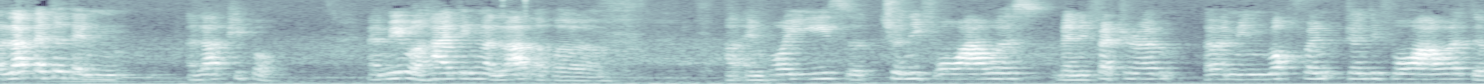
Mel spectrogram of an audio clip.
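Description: A woman, answering interview questions in halting speech full of fillers and self-corrections. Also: lowish voice. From South Vietnam. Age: 60s. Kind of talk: oral history interview. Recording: echoey room, distant mic, faint noise.

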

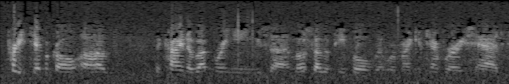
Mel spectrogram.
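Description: Sixties man, interviewee, halting and throaty; muffled, hissy phone recording. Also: medium pitch. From New Hampshire. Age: 60s. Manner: hesitant, many uh fillers, measured. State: clearing his throat, frog in throat. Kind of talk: oral history interview.

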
